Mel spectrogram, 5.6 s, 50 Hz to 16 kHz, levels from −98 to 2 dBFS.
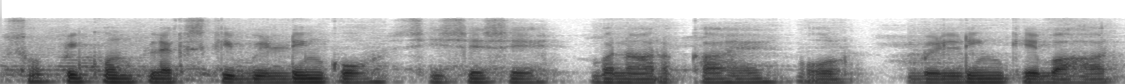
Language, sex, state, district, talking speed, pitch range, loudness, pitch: Hindi, male, Bihar, Vaishali, 160 wpm, 110-115 Hz, -20 LUFS, 110 Hz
